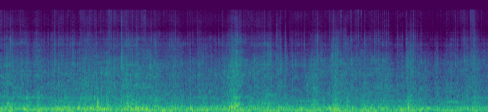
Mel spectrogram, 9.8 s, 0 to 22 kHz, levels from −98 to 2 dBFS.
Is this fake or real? fake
